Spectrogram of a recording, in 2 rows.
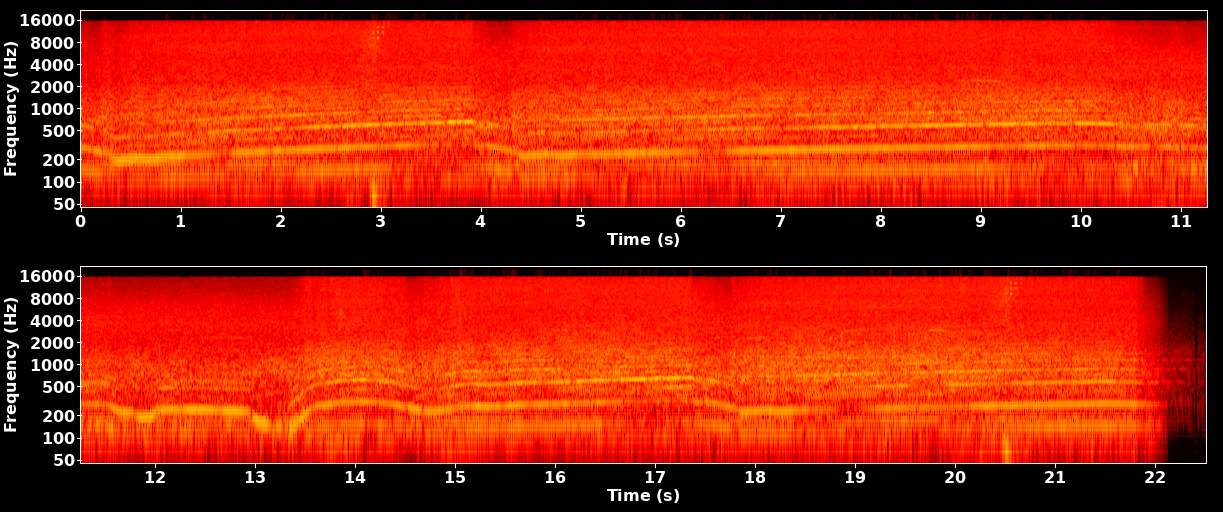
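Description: Turbocharged racing car with sequential twin turbos in Forza Horizon 5, its engine loud and sustained as it revs up and down through gear changes, with tire squeal at a few points.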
